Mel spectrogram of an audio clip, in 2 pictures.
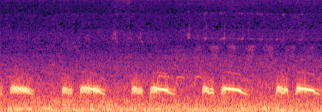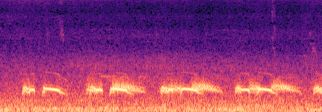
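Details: Spotted dove duel between a caged decoy and a cautious wild rival that keeps its distance before being driven off. Mellow coo phrases, each ending in a longer slurred note, come in regular bursts about every second.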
